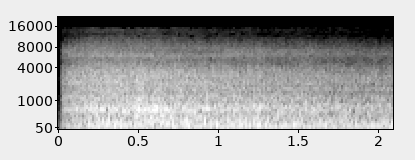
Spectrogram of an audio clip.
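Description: JCB backhoe loader's diesel engine running steadily while its front bucket tips a load of gravel into a concrete well ring. The gravel pours and rattles down, loudest in the first second, then tails off.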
